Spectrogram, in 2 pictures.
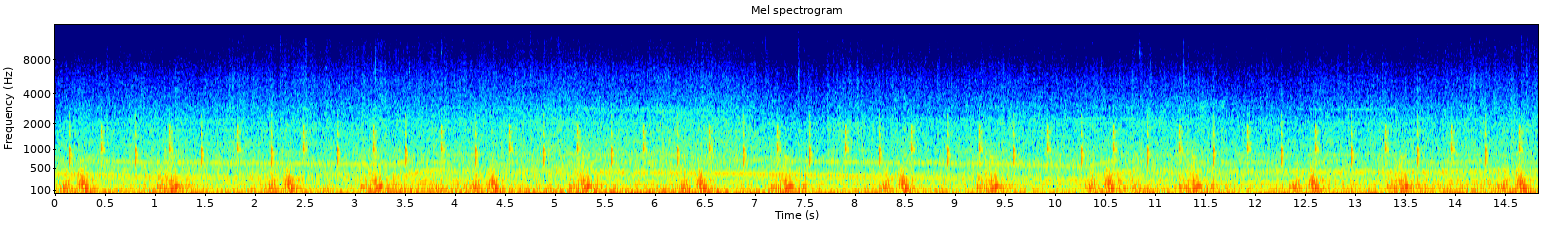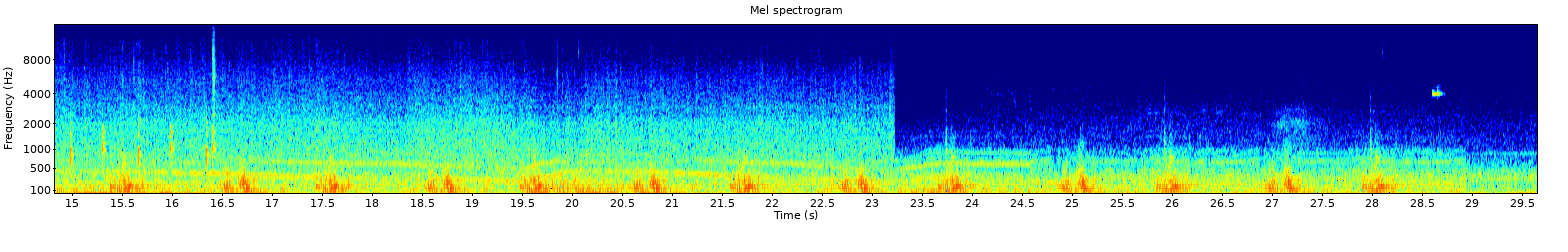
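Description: Windscreen wipers thump in a steady rhythm.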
